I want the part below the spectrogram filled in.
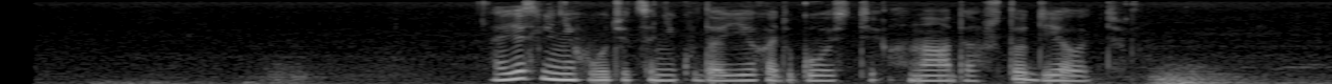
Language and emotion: Russian, sad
